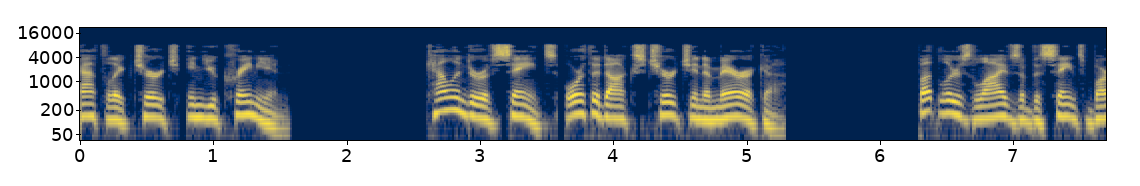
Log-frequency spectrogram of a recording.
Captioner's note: in Ukrainian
